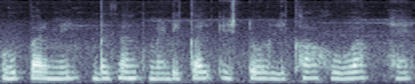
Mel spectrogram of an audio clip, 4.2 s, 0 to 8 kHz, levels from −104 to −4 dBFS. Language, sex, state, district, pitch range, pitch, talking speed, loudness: Hindi, female, Chhattisgarh, Korba, 205-225 Hz, 215 Hz, 115 wpm, -19 LUFS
